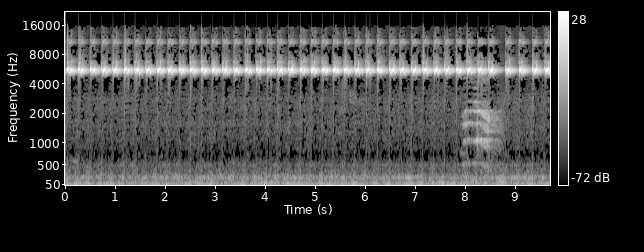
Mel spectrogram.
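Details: Loud, clear cricket song, a shrill high-pitched pulse repeated rapidly and evenly about four times a second throughout, with one brief faint lower chirp briefly overlapping near the end.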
